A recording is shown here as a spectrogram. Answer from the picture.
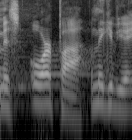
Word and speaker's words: Orpah: father of Oprah Winfrey named their daughter after this woman, but mispronounced it. And in the process of mispronouncing it, the person who filled out her birth certificate wrote it the way they heard it. And so instead of being Orpah, she became Oprah.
